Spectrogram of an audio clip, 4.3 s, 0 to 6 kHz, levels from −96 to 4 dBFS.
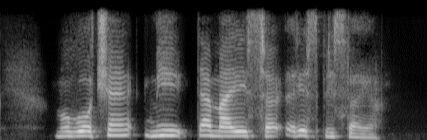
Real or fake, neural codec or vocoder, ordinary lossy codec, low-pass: fake; codec, 16 kHz, 1 kbps, X-Codec, HuBERT features, trained on balanced general audio; none; 5.4 kHz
